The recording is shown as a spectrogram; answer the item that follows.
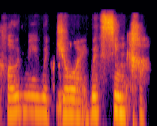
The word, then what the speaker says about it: simcha: In the Hebrew, the Old Testament word is spelled S-I-M-C-H-A, and that's pronounced simcha with a guttural ch at the end.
